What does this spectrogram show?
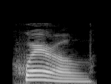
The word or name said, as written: wherell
